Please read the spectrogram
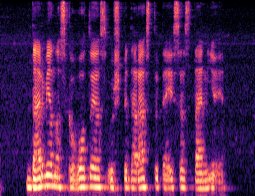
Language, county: Lithuanian, Šiauliai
